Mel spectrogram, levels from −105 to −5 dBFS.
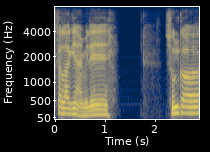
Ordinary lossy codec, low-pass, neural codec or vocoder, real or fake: none; none; codec, 16 kHz, 16 kbps, FunCodec, trained on Chinese and English, 50 frames a second; fake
